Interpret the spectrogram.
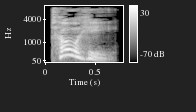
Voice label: "towhee", pronounce

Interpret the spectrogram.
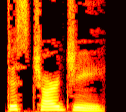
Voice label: "dischargee", pronounce

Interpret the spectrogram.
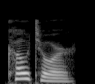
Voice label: "kotor", pronounce

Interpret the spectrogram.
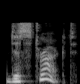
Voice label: "destruct", pronounce

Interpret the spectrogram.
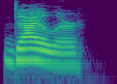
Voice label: "dialer", pronounce

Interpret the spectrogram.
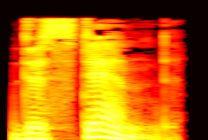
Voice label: "distend", pronounce

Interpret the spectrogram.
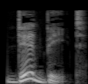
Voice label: "deadbeat", pronounce

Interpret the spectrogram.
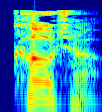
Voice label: "koto", pronounce

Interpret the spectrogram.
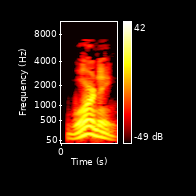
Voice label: "warning", pronounce

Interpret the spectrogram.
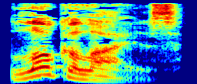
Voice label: "localize", pronounce

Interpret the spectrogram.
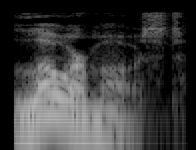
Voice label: "lowermost", pronounce

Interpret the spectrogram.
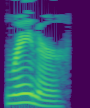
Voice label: "rainor", pronounce

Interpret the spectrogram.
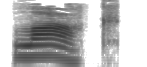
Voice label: "locke", pronounce

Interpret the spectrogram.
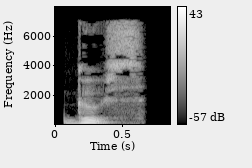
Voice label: "goose", pronounce

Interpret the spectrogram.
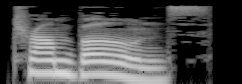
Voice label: "trombone's", pronounce

